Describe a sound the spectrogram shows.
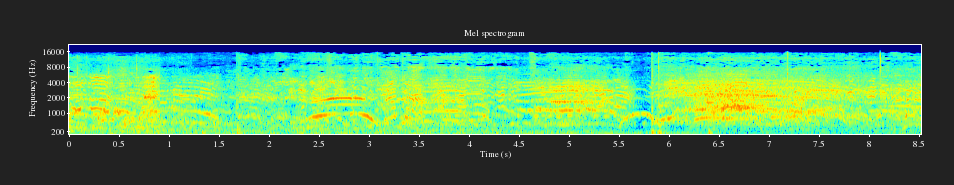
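A large outdoor crowd cheers and shouts excitedly.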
